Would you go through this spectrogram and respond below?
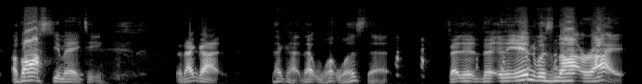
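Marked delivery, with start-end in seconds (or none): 0.1-1.0 put-on old sea-dog pirate accent. While drinking rum with friends, the speaker attempts a pirate voice.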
